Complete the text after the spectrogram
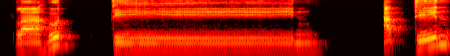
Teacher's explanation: alif lam syamsiyah karena tidak dibaca langsung masuk ke huruf berikutnya yaitu dal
